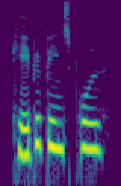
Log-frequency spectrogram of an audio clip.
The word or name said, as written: kæbebensbrud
